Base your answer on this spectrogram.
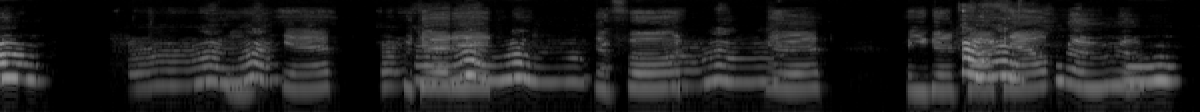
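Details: A domestic dog howls in response to a mobile phone ringtone indoors in a small room; long wavering harmonic howls rise and fall in bursts of one to two seconds, separated by short pauses.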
